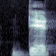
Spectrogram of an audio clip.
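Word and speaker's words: debt: पर भी साइलेंट होता तो इसका करेक्ट उच्चारण डेट होता है डाउट गैस इंग्लिश में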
